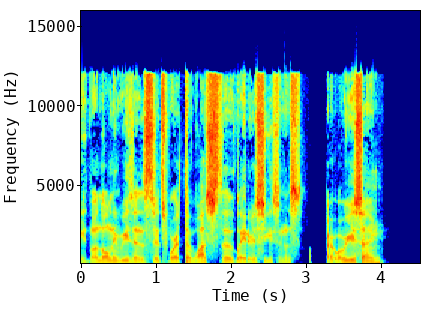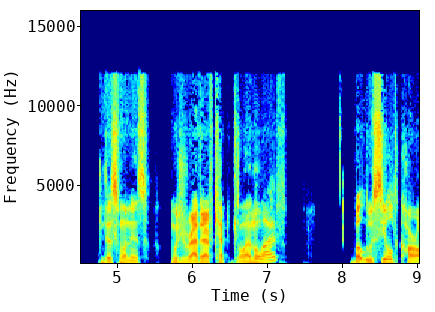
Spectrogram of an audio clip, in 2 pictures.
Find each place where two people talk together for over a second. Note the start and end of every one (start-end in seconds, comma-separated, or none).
none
